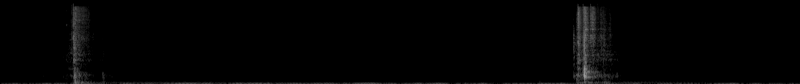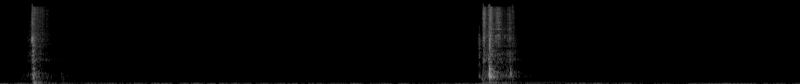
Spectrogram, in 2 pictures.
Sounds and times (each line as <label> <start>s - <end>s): Toaster 0.6s - 1.0s
Toaster 5.8s - 6.3s
Toaster 8.2s - 8.6s
Toaster 12.8s - 13.3s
